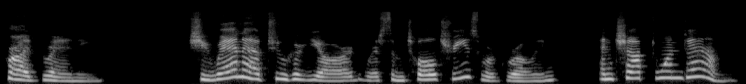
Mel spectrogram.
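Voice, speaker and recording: A woman reading children's picture books aloud in an expressive way, adding asides about the pictures. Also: mid-range voice, slow pace, no room sound. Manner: expressive, acts out words and dialogue.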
